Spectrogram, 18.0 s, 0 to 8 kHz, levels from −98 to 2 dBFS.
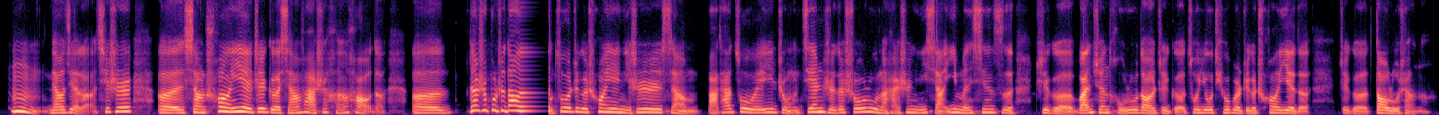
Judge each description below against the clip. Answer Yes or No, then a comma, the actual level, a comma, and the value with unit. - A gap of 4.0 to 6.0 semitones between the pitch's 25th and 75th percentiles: Yes, average, 4.4 semitones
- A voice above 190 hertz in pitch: Yes, high, 210 Hz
